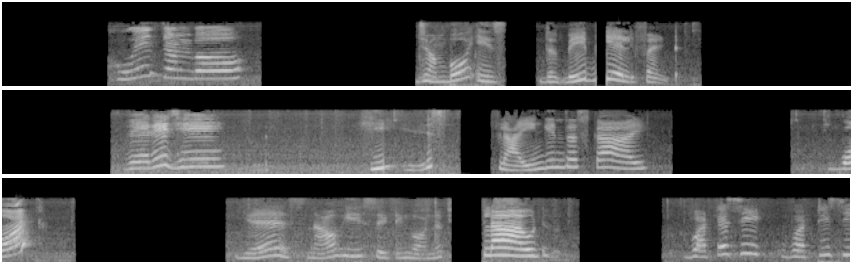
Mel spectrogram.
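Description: Children speak their lines in turns, loud and clear through a microphone.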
